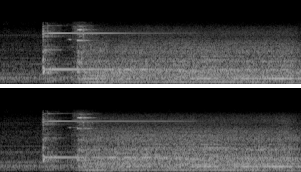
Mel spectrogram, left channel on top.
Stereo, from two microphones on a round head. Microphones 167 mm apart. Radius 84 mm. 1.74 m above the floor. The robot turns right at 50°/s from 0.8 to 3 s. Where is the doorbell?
165° left, 4.5 m; by 2.0 s 135° right, 4.5 m.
